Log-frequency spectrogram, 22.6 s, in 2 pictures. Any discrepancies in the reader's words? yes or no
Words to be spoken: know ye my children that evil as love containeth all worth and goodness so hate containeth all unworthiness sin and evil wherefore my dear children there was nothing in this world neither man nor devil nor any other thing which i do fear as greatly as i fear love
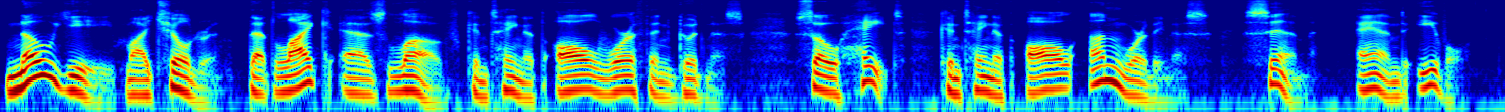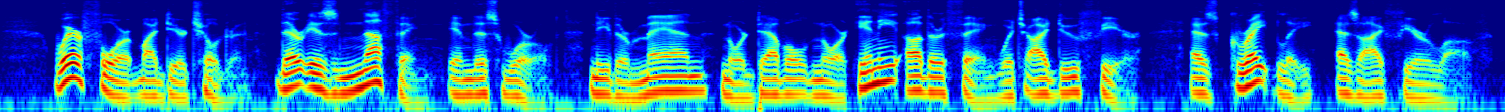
yes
